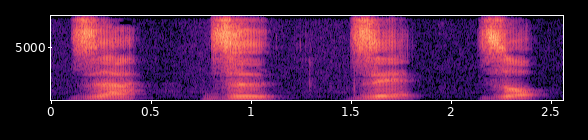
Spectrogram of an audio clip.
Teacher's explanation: lidah harus lebih dekat ke gusi atas daripada sa, se, se, so. Sampai hampir tidak ada celahnya. Sehingga lidah mulai bergetar. Pergetaran lidah akan kedengaran hal yang sulit, tapi bukan.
